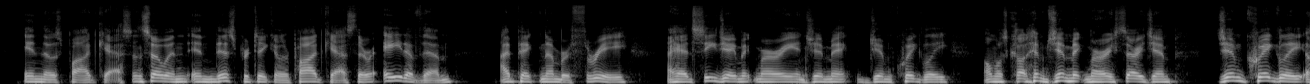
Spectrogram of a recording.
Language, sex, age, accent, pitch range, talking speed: English, male, 50-69, American, 110-130 Hz, 170 wpm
